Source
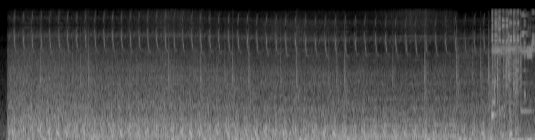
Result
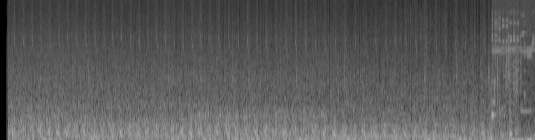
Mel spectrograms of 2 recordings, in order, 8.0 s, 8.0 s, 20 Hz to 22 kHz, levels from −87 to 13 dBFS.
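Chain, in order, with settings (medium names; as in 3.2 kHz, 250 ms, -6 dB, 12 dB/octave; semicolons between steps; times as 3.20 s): 2.82–4.90 s: peaking EQ 720 Hz +6.5 dB 0.39 oct; bit crusher 5-bit; trim -1 dB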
